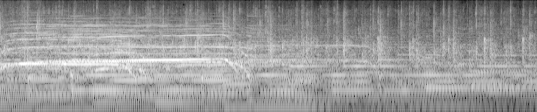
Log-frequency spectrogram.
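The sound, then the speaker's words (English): An audience gives Jesus a victory clap offering, breaking into loud, sustained applause, with whoops and cheering shouts rising over the clapping, and music or tones sounding underneath before the noise gradually eases. “Let's give Jesus a great big victory clap offering today.”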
